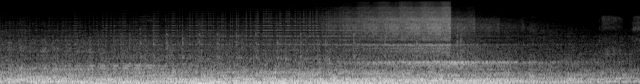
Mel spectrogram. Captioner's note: alien ship leaves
